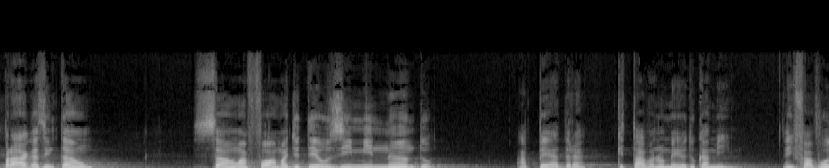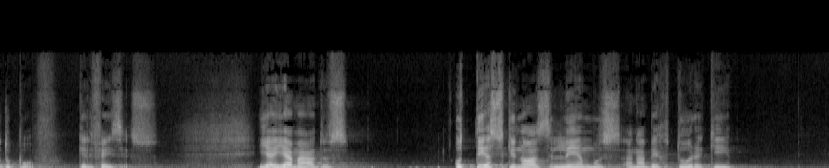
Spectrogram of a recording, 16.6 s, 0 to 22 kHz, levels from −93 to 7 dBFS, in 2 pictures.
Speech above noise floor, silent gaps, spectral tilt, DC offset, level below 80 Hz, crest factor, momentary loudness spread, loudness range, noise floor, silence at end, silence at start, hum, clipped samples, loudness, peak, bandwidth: 38 dB; none; -6 dB/octave; under 0.1%; -56 dBFS; 18 dB; 16 LU; 4 LU; -61 dBFS; 0.95 s; 0 s; none; under 0.1%; -24 LUFS; -6 dBFS; 15 kHz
